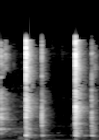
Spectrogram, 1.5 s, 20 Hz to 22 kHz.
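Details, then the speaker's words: Weil McLain CGa5 gas-fired hydronic boiler, new install replacing 60+ year old unit, first firing after gas turned back on and union cracked to bleed air: sharp dry igniter ticks in pairs, about two per second, burner repeatedly trying to light but not catching. "make sure it's nice and tight she's still trying to light over there"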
